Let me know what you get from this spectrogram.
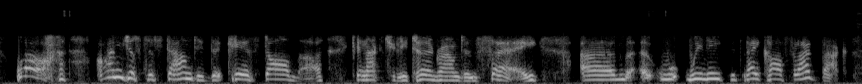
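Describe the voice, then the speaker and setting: At a fairly slow pace, a woman speaks with a fairly high pitch and very wide pitch swings. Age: 70s. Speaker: caller. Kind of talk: talk radio phone-in. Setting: phone call. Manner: animated.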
